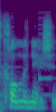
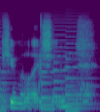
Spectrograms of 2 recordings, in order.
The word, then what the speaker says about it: culmination: Culmination. That's how you say it. When I played Undertale, I said that wrong every single time. It's culmination, not cumulation. It doesn't even look like cumulation.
